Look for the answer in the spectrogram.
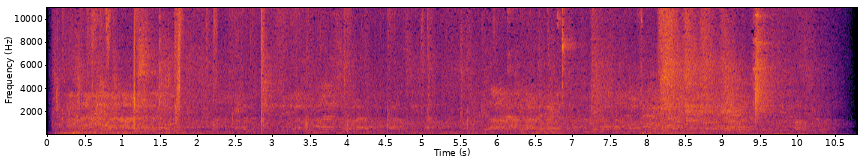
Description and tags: Library environment
This is the environment sound of the first floor at UPF library. We listen footsteps and conversations. This sound was recorded in the library of UPF.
